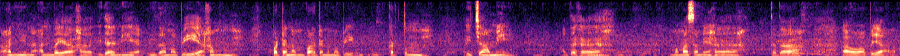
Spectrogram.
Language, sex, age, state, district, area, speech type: Sanskrit, female, 60+, Tamil Nadu, Chennai, urban, spontaneous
